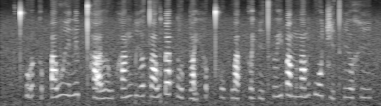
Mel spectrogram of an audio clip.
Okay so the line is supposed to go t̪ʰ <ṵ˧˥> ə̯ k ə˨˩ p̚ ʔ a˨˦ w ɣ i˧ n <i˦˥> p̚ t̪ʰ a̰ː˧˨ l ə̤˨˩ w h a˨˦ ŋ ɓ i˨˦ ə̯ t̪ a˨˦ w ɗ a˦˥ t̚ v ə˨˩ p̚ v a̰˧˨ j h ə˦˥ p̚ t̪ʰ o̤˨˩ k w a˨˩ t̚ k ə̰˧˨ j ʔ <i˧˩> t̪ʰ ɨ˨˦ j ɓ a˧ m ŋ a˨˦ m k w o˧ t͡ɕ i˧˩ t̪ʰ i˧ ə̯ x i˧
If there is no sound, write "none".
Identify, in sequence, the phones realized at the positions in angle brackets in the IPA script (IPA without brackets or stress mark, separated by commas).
ṵ˧˥, i˦˥, i˧˩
